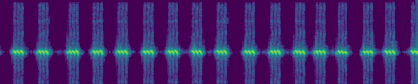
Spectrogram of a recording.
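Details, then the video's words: Continuous cricket chirping, a sound played to repel rats: bright, high, clipped pulses following one another about four times a second, with nothing else audible. "SUARA JANGKRIK PENGUSIR TIKUS"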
